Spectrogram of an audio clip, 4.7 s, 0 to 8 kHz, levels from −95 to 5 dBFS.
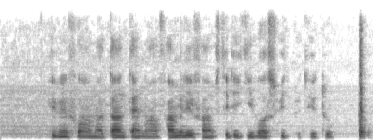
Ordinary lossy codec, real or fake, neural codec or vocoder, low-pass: none; real; none; 7.2 kHz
